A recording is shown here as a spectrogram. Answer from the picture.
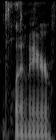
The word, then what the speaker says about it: plein air: And am I pronouncing that right, plein air, which is from our French friends, right? – Very good.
